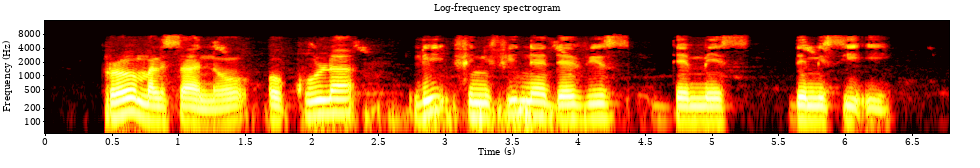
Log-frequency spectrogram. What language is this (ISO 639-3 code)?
epo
